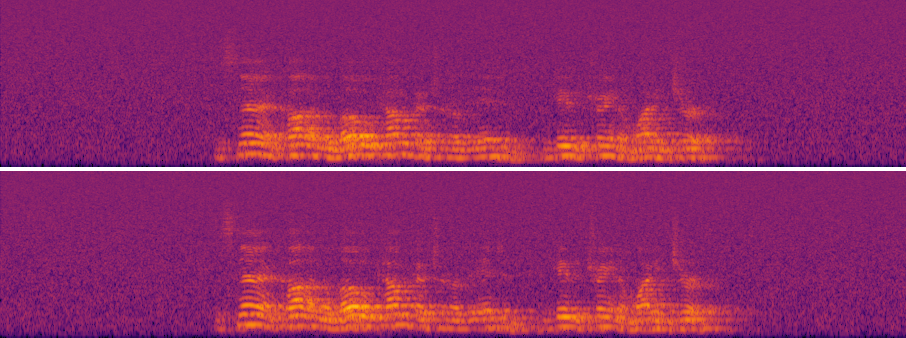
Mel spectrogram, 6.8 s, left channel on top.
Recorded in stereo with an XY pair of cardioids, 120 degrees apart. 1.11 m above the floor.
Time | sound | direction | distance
1.6 | a man speaking | 10° right | 8.5 m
